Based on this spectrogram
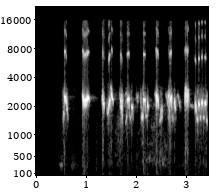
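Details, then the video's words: Loud, ringing greater green leafbird song for prompting a caged bird that rarely sings: two strong separated notes, then a tumbling burst of rich, overlapping whistles and warbles packed closely together. "SUARA ASLI BURUNG CUCAK IJO"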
